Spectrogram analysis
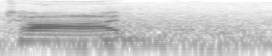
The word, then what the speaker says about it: Todd: But anyways, name's Todd. Rhymes with God.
